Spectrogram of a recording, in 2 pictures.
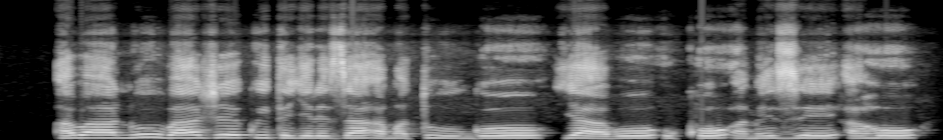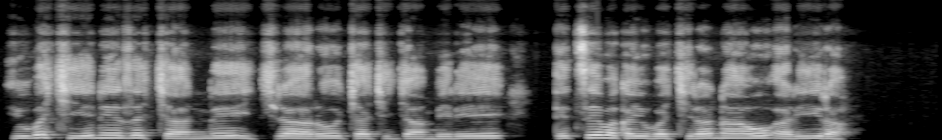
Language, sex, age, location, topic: Kinyarwanda, male, 18-24, Kigali, agriculture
